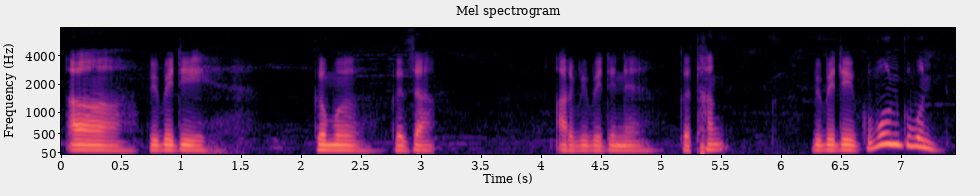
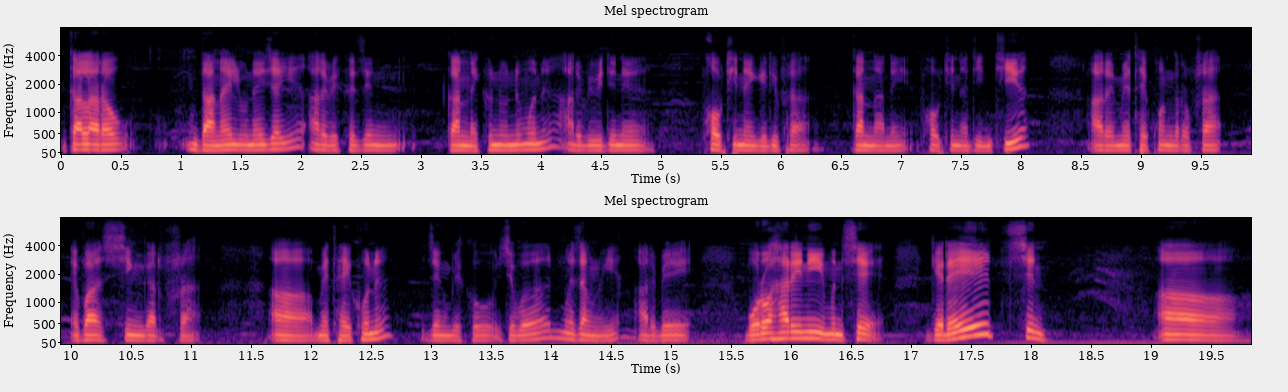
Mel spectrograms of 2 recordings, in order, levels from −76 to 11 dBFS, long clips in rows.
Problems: none marked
